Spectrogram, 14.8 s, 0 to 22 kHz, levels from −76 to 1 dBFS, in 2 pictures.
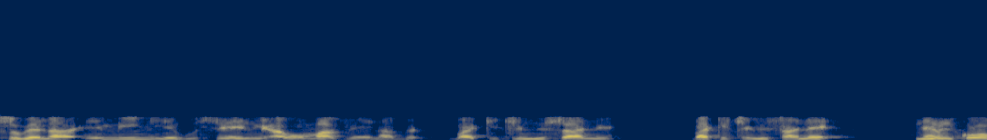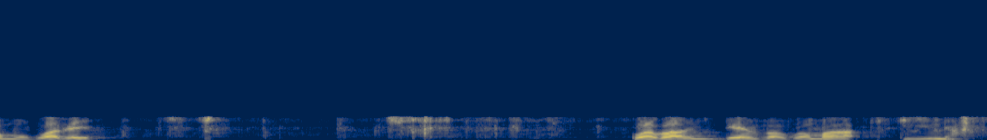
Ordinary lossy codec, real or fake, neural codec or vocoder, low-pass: none; fake; codec, 24 kHz, 3 kbps, HILCodec; 3.6 kHz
